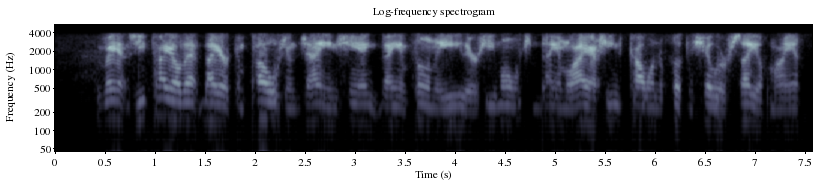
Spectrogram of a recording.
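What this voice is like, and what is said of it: Exaggerated Southern US accent. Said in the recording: “That is an immaculate accent, man. ... Is that like Mississippi? ... I call Alabama.”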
